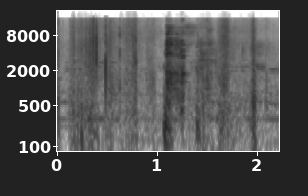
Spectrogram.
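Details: Cough.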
